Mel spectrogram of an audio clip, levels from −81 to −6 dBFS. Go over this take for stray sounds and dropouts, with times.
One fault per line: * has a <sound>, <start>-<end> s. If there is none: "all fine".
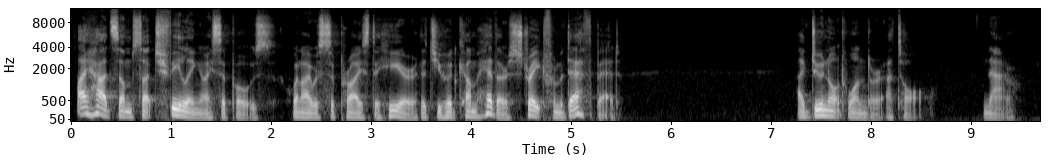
all fine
